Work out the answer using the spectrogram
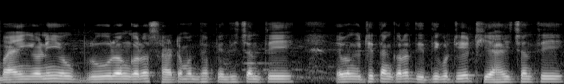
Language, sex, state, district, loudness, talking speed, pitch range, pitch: Odia, male, Odisha, Malkangiri, -18 LUFS, 160 wpm, 120-130 Hz, 125 Hz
